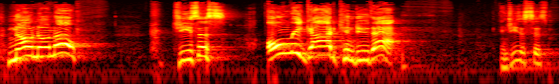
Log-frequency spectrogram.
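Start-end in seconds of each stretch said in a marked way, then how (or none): 0.1-4.0 loud, high-pitched protest, acted out; indignant objection. Preacher voicing Pharisees rebuking Jesus, indignant and raised. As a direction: cut in firmly as an outraged religious leader.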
